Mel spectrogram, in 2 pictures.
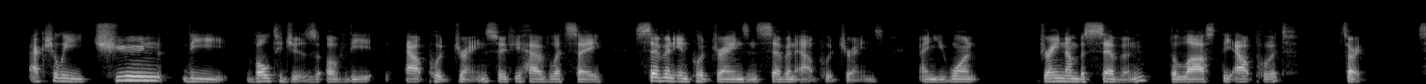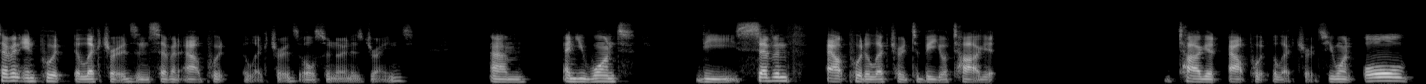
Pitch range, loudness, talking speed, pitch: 120-150 Hz, -26 LUFS, 130 wpm, 130 Hz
